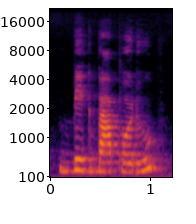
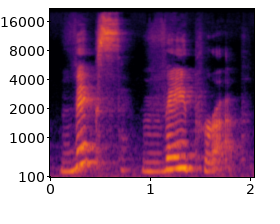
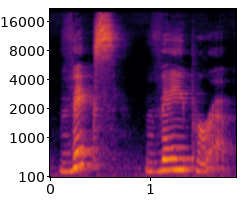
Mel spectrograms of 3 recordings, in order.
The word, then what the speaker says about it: Vicks VapoRub: So Vicks Vaporub. The first word, Vicks, not complicated, Vicks. The second one would be vapor and then rub.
